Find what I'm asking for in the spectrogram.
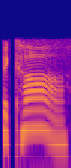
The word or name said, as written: Bekaa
